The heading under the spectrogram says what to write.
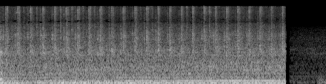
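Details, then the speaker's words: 2015 Ford F-250 6.2L gasoline V8 at 169,000 miles, with oil pressure: rough idle with uneven rhythmic knocking and swishing misfire; a dropped intake valve was suspected, the cause was a broken valve spring. "it really does that that kind of swishing sound kind of reminds me of maybe like it uh might have dropped an intake valve"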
